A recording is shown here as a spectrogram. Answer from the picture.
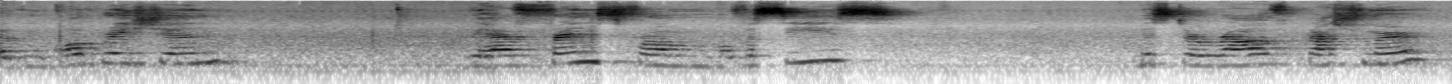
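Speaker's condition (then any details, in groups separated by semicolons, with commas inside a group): No condition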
